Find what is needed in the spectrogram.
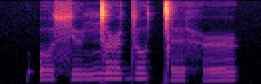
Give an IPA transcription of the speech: ʔ o˨ s ʉ˨ ŋ͡ǀ ə˞˦ d o˦ ǀ ɘ˨ h ə˞˨˦

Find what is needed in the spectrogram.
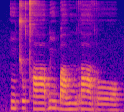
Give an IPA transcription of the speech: k ĩ˨ t͡ʃ u˨ tʰ aː˨ ɓ ĩ˦ ɓ a˨ β ũ˨ r aː˦˨ r oː˨

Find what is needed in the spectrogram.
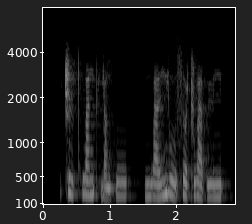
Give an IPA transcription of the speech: ʈ͡ʂ ɻ̩˥˨ kʰ w a˦ n pʰ j ɑ˨ ŋ k u˦ | m w a˨˦ ɪ̯ n̪ j o˥˨ ʊ̯ s ɤ˥˨ ʈ͡ʂ w ä˥˨ p y˦ n

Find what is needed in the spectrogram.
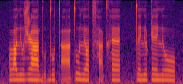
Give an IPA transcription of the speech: lˠ ʌ lʲ u z ɭ a d̪ ṵ d̪ u tʼ a̰ t̪ u lʲ ʌ t͡sʰ a̰ kʰ ɛ | t̪ e lʲ u ʈ e lʲ o

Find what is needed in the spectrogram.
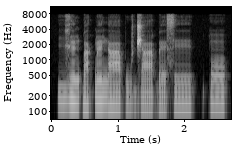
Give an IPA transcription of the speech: i˦ ɣ ɛ̃˦ ɡ͡b a˨ k͡p ɛ̃˦ n aː˨ p u˨ d͡ʒ aː˨ ɓ ɛ˨ s eː˦ | p ɔ̃˦

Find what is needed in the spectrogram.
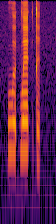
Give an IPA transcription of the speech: w ɵ˥ t̚ w ɛː˥ k̚ t̪ ɪ˨˥ k̚

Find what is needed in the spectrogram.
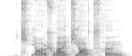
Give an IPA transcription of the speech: t͡ɕʰ j ɑ˨˦ ʊ̯ ʂ w a˦ ɪ̯ t͡ɕ j ɑ˥˨ ʊ̯ t͡sʰ ə˥˨ n

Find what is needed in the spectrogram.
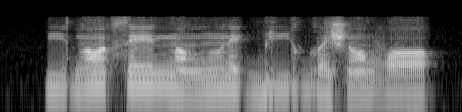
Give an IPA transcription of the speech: i˧ d ɔ̃˦ s eː˦ n ɔ̃˧ ŋ ũ˦ ɾ e˨ ɡ͡b iː˦ ɡʷ ɛ˨ ʃ ɔ̃˦ v ɔ˧

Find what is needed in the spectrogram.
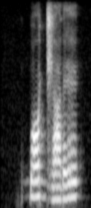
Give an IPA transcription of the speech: ɡ͡b ɔ˧ d͡ʒ a˨ ɾ e˨˦

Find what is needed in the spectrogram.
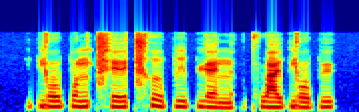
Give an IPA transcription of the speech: p j o˨˦ ʊ̯ p ɤ˨˦ ŋ t͡sʰ e˨˦ ɪ̯ t͡sʰ ɹ̩˥˨ p i˨˦ p ɥ ɛ˨˩ n | kʰ w a˨˦ ɪ̯ p j o˨˩ ʊ̯ p y˦

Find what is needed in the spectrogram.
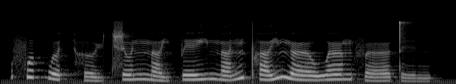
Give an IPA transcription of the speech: f ʊ˥ k̚ w ɵ˨ t̚ h ɵ˨˩ ɥ t͡s ɵ˨˧ n n̪ ɐ˨˩ j p e˨˧ j n̪ ɐ˨˥ n pʰ ɐ˨˥ j n̪ œː˨ w œː˥ ŋ f œː˨˧ t̪ ɪ˨ ŋ

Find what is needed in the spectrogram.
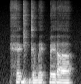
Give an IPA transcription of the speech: h ɛ˧ ɡ i˨ ɡ ɛ˨ w ɛ˨˦ k͡p ɛ˧ ɾ a˧

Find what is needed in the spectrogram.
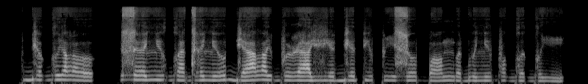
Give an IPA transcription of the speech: bʲ ɔ ɡʷ i lˠ o | z ə lʲ u ɡʷ a dʱ ə lʲ o bʲ a lˠ i b o ɭ a vʲ œ bʲ ə pʲ u p i z o ɓ ɔ ŋʷ œ ɓ u lʲ u b ɔ ɡʷ ə ɡʷ i

